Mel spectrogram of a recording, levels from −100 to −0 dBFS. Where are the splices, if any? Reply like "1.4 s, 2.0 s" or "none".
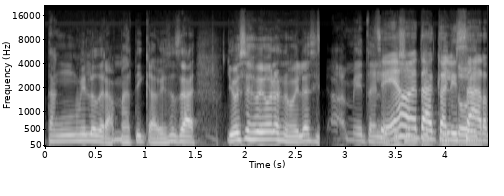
2.7 s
